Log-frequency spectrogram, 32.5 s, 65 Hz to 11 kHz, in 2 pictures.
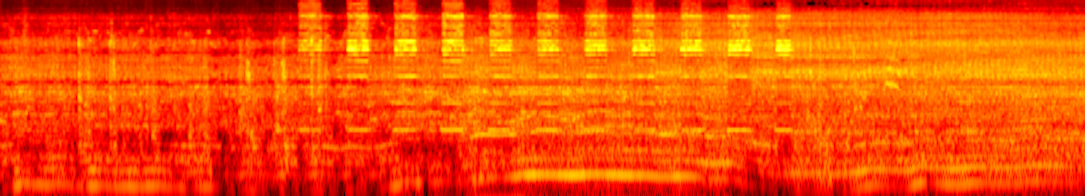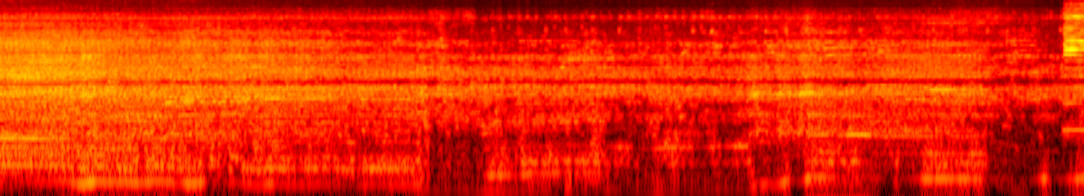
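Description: JCB 3DX backhoe loader's diesel engine running under load, louder for a few seconds near the middle. About five seconds in, a reversing alarm beeps about twice a second for roughly seven seconds.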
